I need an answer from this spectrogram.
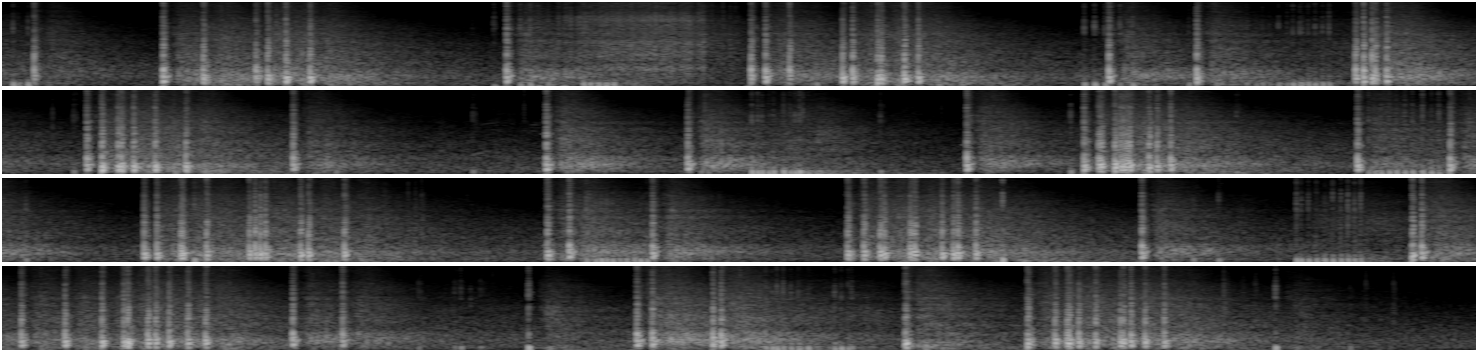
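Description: Fireworks firing in a steady string, about one shot a second, each a sharp bang followed by crackling as the stars burst and fade.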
